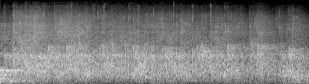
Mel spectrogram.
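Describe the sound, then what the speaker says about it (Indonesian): An audience at a leadership seminar gives steady applause, a thick continuous patter of many hands clapping at even loudness throughout. "Tepuk tangan untuk Anda."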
